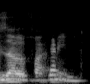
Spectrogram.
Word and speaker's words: Zulfahmi: Kalau dia sebagai aku melihat Zulfahmi, dibacanya bukan Zulfahmi lagi, tapi Zalfahmi. oh gitu. Karena kosakata ini berubah bunyi zuzazi tiga.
